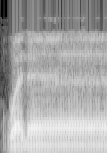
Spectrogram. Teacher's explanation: ورش قرأ بالمد قبل الهمز مع ترقيق الراء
